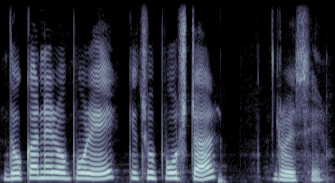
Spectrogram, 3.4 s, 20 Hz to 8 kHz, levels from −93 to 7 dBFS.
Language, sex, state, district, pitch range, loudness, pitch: Bengali, female, West Bengal, Cooch Behar, 215-255 Hz, -16 LUFS, 245 Hz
